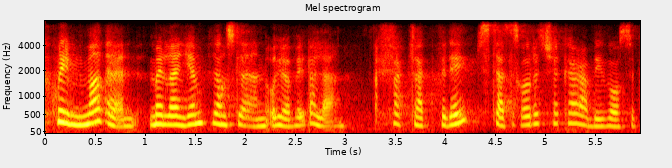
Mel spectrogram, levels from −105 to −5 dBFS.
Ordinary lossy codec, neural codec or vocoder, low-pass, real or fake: Opus, 32 kbps; codec, 16 kHz in and 24 kHz out, 0.6 kbps, FocalCodec, streaming, 2048 codes; 7.2 kHz; fake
